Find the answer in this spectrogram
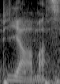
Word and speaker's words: Pyjamas: Pyjamas is how to pronounce it in Sweden. Yeah, Pyjamas.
